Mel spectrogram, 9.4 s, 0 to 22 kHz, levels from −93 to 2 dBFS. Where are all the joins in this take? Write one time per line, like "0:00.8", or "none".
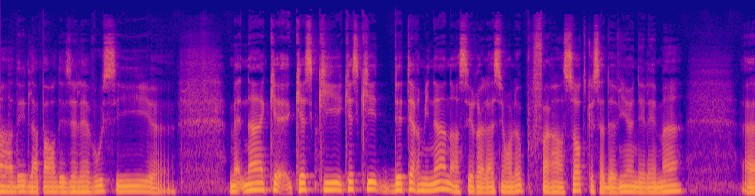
0:06.5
